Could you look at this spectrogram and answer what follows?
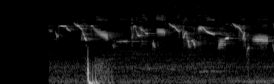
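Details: Canary filled with blackstrut song, heard fairly softly: a jumble of high twittering and slurred whistled notes after a short silence, with one dull knock.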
